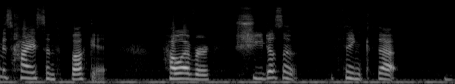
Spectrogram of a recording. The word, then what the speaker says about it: Bucket: And it follows this middle-aged woman, and her name is Hiestin Bucket. However, she doesn't think that bucket is a uh refined name. So, she has decided to pronounce it bouquet.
